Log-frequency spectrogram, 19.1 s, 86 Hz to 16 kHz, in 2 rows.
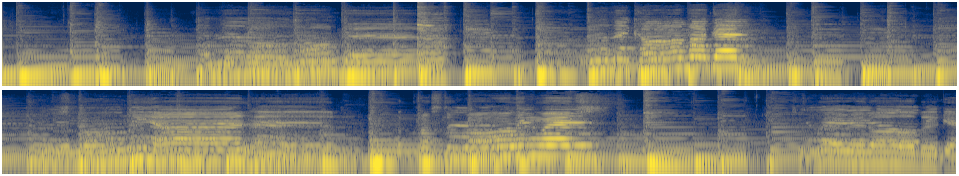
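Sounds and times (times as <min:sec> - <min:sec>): acoustic guitar strumming: 0:00.0 - 0:19.0
people singing: 0:01.9 - 0:04.5, 0:05.4 - 0:07.7, 0:09.6 - 0:15.8, 0:17.3 - 0:19.0.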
